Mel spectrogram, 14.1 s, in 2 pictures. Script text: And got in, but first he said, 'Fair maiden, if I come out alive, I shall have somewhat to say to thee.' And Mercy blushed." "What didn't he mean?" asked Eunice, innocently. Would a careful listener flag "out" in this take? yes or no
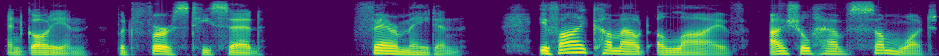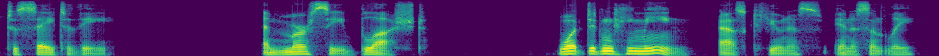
no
